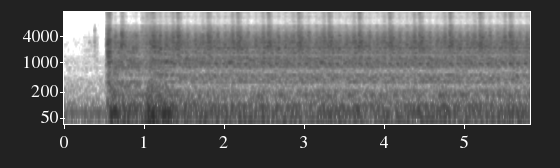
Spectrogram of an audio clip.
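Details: 305 H.O. small-block Chevy, first cold start of the day at 61°F, choke fully open, not primed or pumped: steady rhythmic cranking about two beats per second that never catches; cranks but won't fire.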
